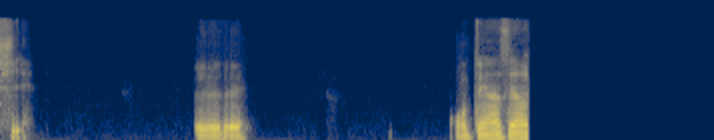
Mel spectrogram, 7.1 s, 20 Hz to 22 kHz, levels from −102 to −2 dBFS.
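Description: At 5.27 s the speech has a cut-off end: the final buffers were never written out, so the audio stops partway through a sound and falls straight to digital silence with no natural decay, staying silent for the remaining 1.9 s of the clip.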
